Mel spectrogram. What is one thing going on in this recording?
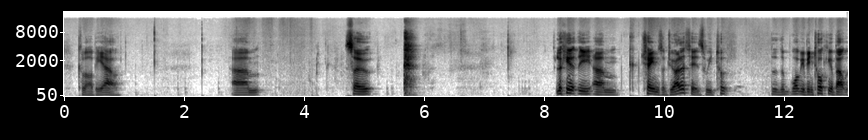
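An elderly man lectures into a microphone, speaking in short bursts with pauses.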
